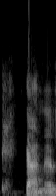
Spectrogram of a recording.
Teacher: Fíjense que en este caso, scanner, si yo lo pronuncio así, está adaptado fonológicamente al español, agregamos esa E inicial porque no podemos empezar una sílaba con sk, con esa secuencia de fonemas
